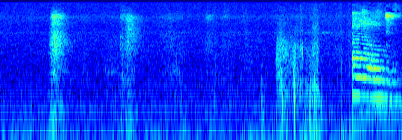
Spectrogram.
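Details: A Devon Rex cat being washed gives a loud, drawn-out meow after bursts of splashing water.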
